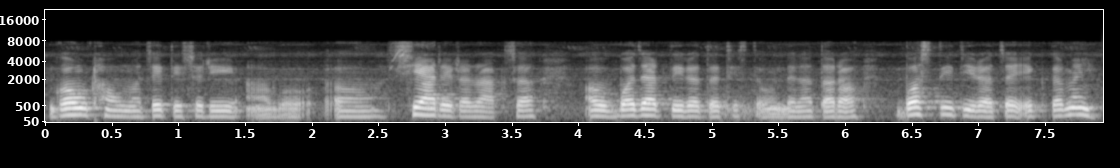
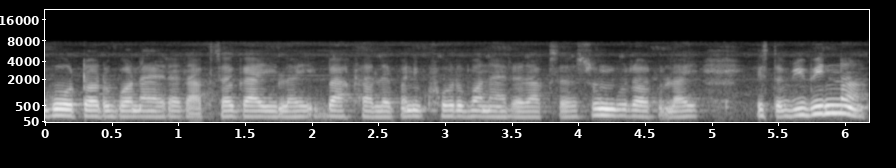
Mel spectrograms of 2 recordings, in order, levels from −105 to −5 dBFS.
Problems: background sounds at intervals, background conversations at intervals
